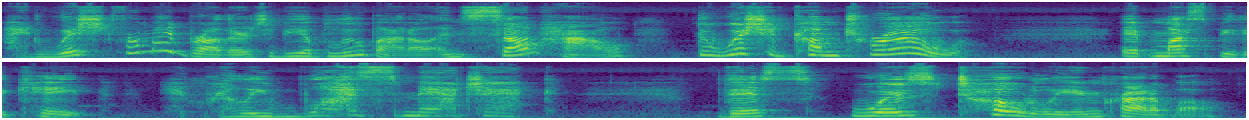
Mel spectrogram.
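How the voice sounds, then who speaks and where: A woman reading a children's chapter book aloud with animated, dramatic expression. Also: mid-range voice, breathy edge. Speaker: storybook reader. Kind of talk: expressive read-aloud narration.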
